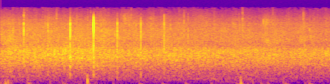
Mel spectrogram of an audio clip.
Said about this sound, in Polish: Piękne świadectwo, wielkie brawa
